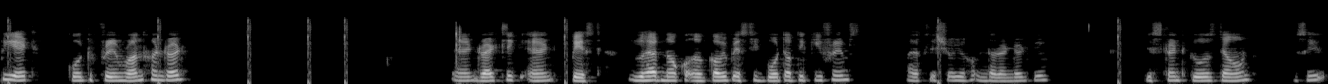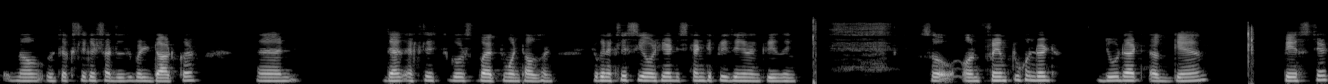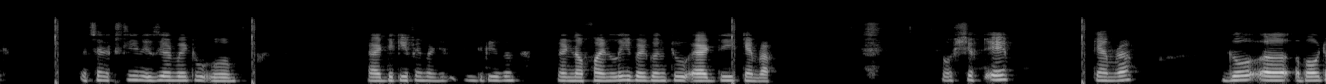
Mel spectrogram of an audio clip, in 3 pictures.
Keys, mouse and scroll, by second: 1.4 click, 3.2 click, 5.5-9.7 right drag, 9.7 z, 10.9-15.0 drag, 21.2-24.2 drag, 25.5-28.7 right drag, 28.7-31.8 drag, 33.8 z, 35.4 a, 37.3 shift+a, 38.4-39.8 middle drag.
